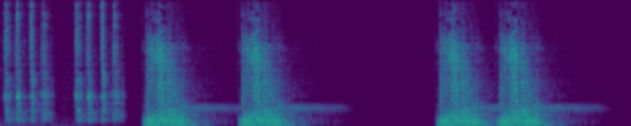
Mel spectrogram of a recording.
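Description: A door being locked in an RPG Maker horror game: two quick bursts of rattling clicks, then three heavier thuds with a low ringing tail, near and alone with no voices.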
